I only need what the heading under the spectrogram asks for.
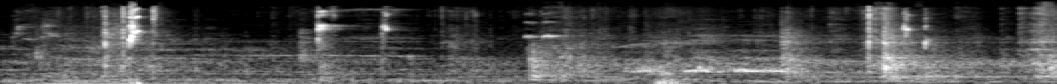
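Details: Lovebirds chirping in the morning, giving short piercing squeaks in separate bursts spaced about a second or more apart, with clicks and light rustling between them.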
